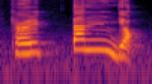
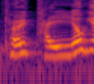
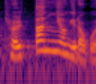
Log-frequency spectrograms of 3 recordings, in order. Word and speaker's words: 결단력: 결단력, 결단력 할 때 결달력이 아니라 결단력이라고 해요.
